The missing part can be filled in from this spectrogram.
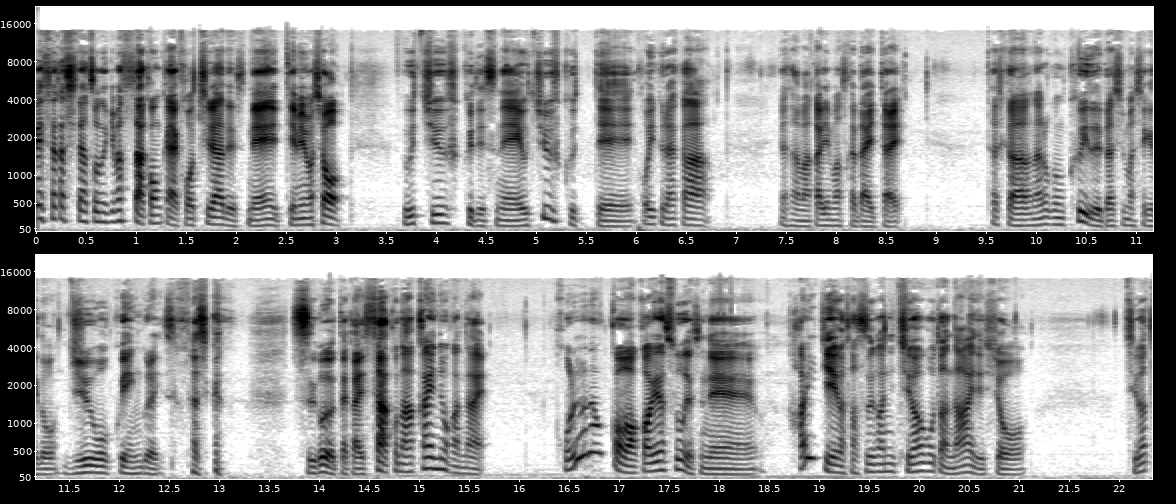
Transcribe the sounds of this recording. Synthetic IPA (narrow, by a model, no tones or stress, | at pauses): esaɡaɕi̥it̪ehasonekʲimasɨ̥saːkõ̞ŋkaiβako̞t͡ɕiɾad̪e̞sɨne̞it̪ʰːe̞mʲimaɕo̞ː | ɯ̟t͡ɕɨːɸɯ̟̥kɯ̟d̪e̞sɨne̞ɯ̟t͡ɕɨːɸɯ̥kɯ̟t̪ːe̞o̰ikɯ̟ɾaka | mʲinas̬ãɰ̃akaɾʲimasɨ̥kad̪ait̪aḭ | t̪ʰaɕi̥kanaɾokonokʰɯ̟id̪od̪e̞d̪aɕimaɕit̪ake̞d̪o̞d͡ʑɨːo̞kɯ̟ẽ̞ŋɡɯ̟ɾaid̪esɨjot̪aɕi̥ka | sɨɡo̞io̞t̪akaisaːko̞no̞akaino̞ɡanaḭ | kʰo̞ɾe̞βanãŋkaβ̞akaɾʲijaso̞ːd̪e̞sɨne̞haike̞ːɡasasɨɡaɲ̟it͡ɕiɡaɯ̟ko̞t̪oanaid̪e̞ɕo̞ː | t͡ɕiɡat̪ː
